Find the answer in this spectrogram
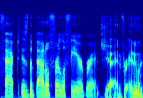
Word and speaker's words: La Fière: And that fact is the battle for La Fière Bridge. Yeah, and for anyone trying to look it up on a map later, that's spelled L-A space F-I-E-R-E, but it's pronounced La Fière.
